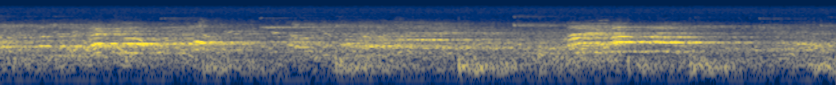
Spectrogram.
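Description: Basketball bouncing on an indoor court during play, with crowd voices in a large hall and long held calls about a second in and again near six seconds.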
